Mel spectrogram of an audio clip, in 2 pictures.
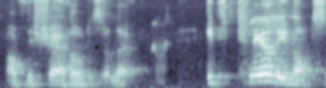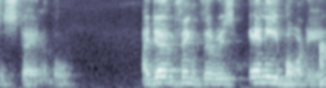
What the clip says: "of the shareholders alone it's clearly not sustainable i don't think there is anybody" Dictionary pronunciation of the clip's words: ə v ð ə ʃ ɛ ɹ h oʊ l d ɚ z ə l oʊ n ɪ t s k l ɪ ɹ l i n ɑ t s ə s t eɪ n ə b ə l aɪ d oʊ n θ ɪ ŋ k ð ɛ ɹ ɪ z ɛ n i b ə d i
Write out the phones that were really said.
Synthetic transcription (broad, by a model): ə v ð ə ʃ ɛ ɹ h oʊ l d ɚ z ə l oʊ n ɪ t s k l ɪ ɹ l i n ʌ t s ə s t eɪ n ə b ə l aɪ d oʊ n θ ɪ ŋ k ð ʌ ɹ ɪ z ɛ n i b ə d i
